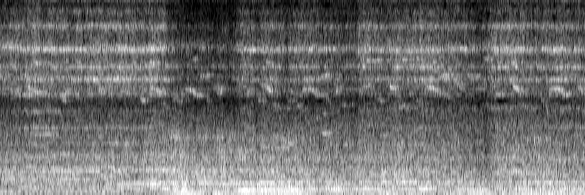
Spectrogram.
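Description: Loaded covered hopper cars of a potash freight train rolling past: a steady rumble of steel wheels on rail with thin, steady squealing tones from the wheels.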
